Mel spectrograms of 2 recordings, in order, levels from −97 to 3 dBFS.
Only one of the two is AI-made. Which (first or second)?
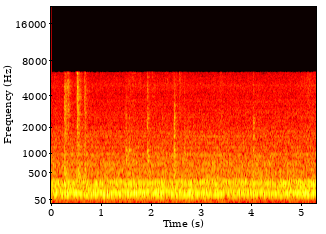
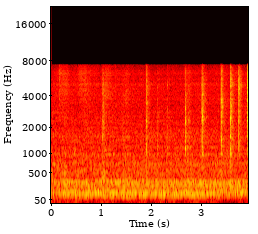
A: second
